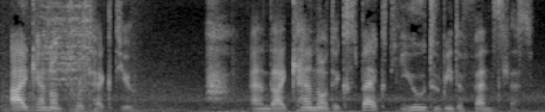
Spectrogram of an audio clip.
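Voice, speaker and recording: A woman's voice: low-pitched, normal speed, a little hiss or hum, close to an everyday voice. An actress playing a stern, guarded woman warrior in a video game, speaking in a grave, clipped, authoritative way.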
